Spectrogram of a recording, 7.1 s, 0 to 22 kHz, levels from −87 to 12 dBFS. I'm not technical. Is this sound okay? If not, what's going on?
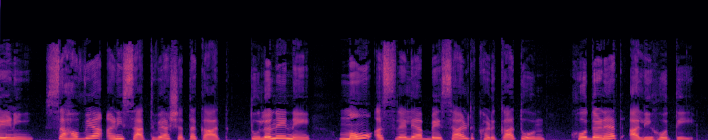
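Yes, this one sounds fine, with nothing going wrong anywhere in it that you need to worry about.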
